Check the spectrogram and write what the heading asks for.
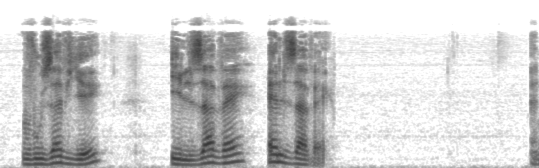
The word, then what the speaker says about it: aviez: Il avait, final T not pronounced, elle avait, nous avions, little liaison, final S not pronounced, nous avions, vous aviez, same thing here, little liaison between the two, ils avaient, so remember,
